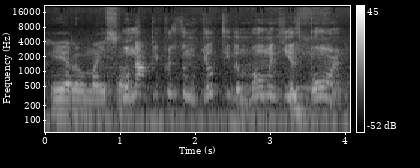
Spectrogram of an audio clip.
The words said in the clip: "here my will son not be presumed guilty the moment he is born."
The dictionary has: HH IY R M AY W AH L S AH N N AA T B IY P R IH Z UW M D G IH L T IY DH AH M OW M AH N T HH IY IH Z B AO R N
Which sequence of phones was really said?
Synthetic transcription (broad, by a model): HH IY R M AY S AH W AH L N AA T B IY P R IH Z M G IH L T IY DH AH M OW M AH N T HH IY IH Z B AO R N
